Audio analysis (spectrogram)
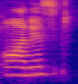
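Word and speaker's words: honest: एन लगेगा ऐसे ही ऑनेस्ट person का भी है। एच हमारा साइलेंट है इधर ऑनेस्ट पर्सन।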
